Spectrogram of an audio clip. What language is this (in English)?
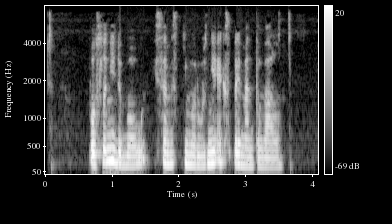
Czech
